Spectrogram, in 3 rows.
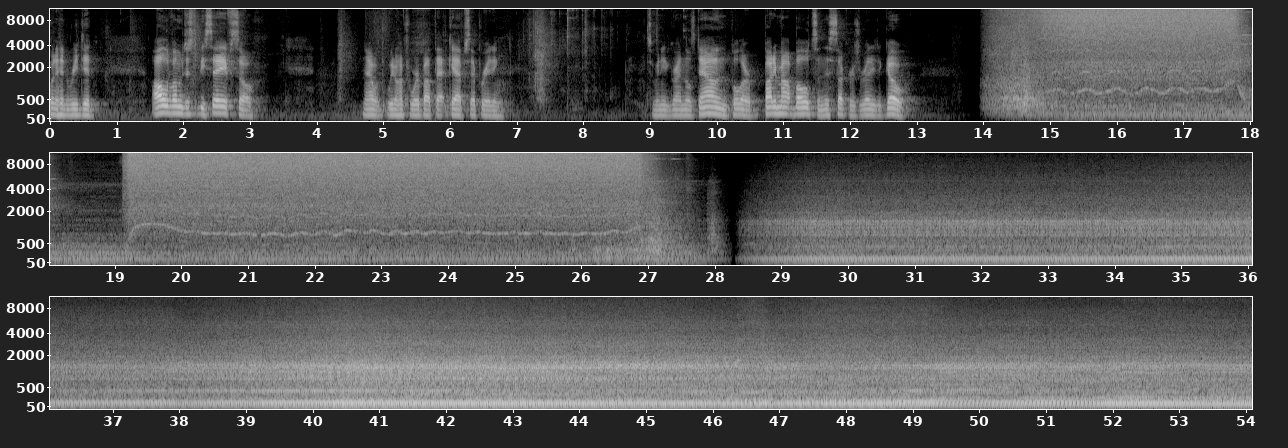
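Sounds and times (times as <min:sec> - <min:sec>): angle grinder grinding metal: 0:14.0 - 0:18.4, 0:19.1 - 0:27.8
engine running: 0:14.6 - 0:54.0.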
